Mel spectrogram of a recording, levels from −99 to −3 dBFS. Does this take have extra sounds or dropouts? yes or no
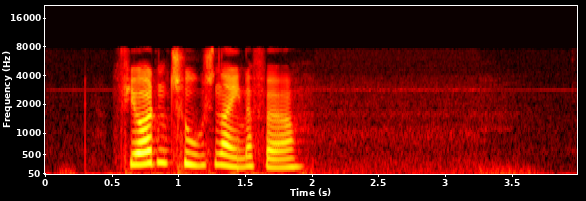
no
